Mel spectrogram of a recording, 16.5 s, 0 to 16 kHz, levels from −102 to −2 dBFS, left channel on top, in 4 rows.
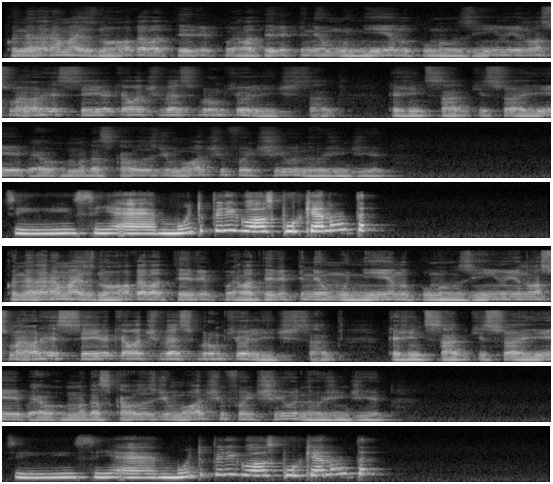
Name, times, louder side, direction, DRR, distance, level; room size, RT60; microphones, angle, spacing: voice 1, 0.0-6.7 7.0-11.1, right 2 dB, 45° right, 0.7 m, -37 dB
voice 2, 12.4-15.1, left 5 dB, 65° left, 0.5 m, -23 dB
9.5 x 3.6 x 4.2 m
head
